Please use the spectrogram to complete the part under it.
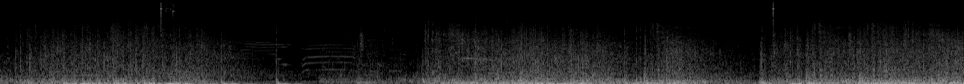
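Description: Ultimate General: Civil War battle gunfire crackles as massed musket volleys and cannon booms, dense and continuous apart from a brief lull early on, and a voice talks faintly underneath.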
